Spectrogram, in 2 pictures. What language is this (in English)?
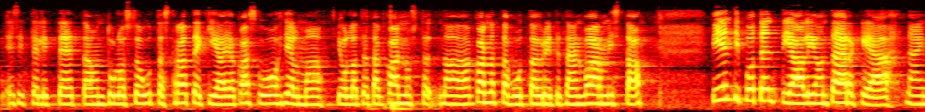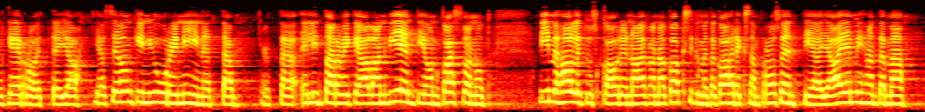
Finnish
